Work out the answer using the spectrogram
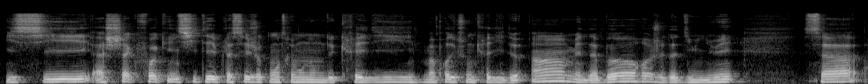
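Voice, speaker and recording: A man calmly talking through his own board game turn, explaining each card and move step by step. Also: lowish voice, moderate pace. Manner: calm, methodical, explains each move aloud. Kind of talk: solo board game playthrough commentary.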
